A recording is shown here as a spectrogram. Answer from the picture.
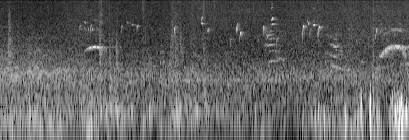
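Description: Garden birds chirping: short high chirps scattered throughout, with a louder curved call about two seconds in and again near the end, over a low steady outdoor rumble.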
